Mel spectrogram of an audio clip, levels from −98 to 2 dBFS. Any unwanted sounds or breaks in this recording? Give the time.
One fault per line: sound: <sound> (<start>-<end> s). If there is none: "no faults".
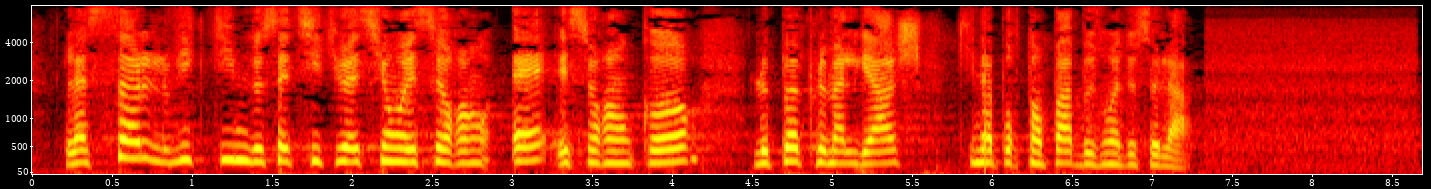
no faults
